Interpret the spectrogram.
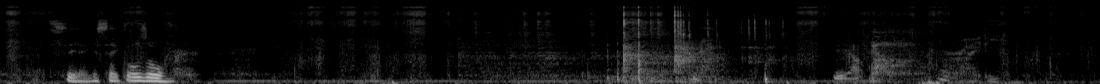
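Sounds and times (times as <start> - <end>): rustling of fence wire: 0.0 - 11.0.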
